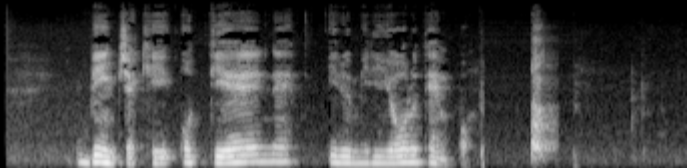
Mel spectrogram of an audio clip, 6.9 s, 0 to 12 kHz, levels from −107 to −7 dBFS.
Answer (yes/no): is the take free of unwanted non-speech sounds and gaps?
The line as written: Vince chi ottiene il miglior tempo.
no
